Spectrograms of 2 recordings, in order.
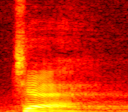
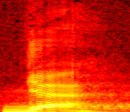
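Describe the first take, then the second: First: The consonant is voiced with breath escaping audibly. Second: The consonant is voiced with no breath escaping. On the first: The speaker calls it wrong. "ada nafas yang mengalir" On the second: The speaker calls it right. "Dikeluarkan dengan menyentuhkan tengah-tengah lidah dengan langit-langit"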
